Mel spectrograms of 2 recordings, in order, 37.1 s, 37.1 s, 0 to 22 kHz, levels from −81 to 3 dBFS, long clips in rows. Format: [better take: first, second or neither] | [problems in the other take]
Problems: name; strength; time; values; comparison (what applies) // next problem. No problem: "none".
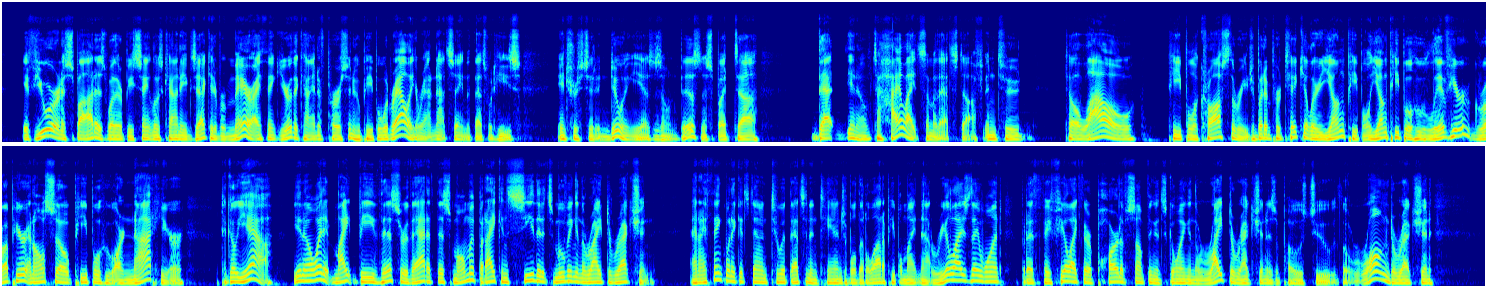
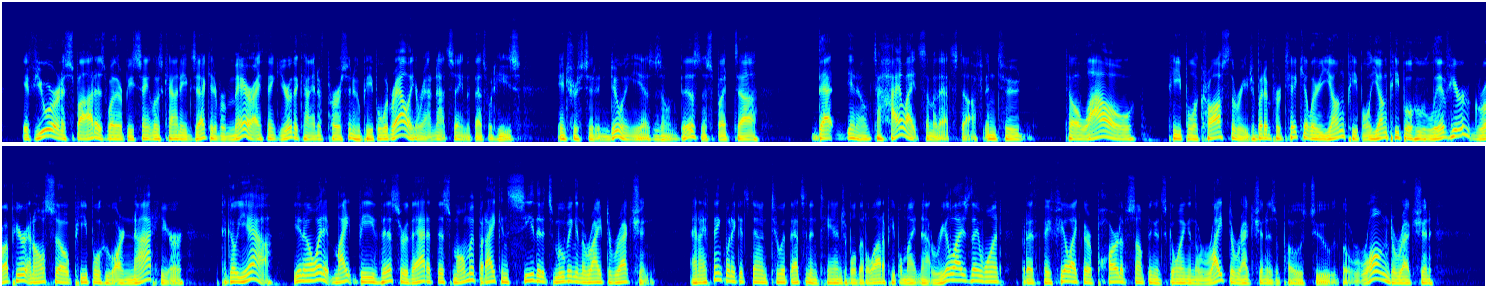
first | muffled; very; fading above 2.5 kHz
